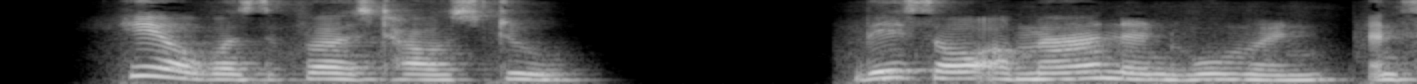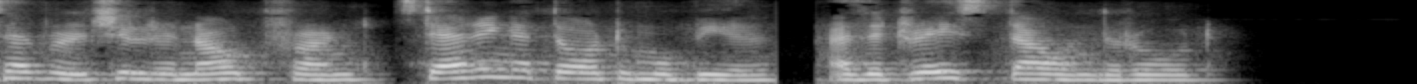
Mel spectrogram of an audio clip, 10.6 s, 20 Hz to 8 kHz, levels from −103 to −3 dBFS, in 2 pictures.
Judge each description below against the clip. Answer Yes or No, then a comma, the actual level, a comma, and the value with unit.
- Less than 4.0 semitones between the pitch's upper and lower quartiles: Yes, average, 3.0 semitones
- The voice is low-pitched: No, high, 195 Hz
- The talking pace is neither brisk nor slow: Yes, average, 150 wpm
